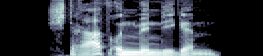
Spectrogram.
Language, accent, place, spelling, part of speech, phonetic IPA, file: German, Germany, Berlin, strafunmündigem, adjective, [ˈʃtʁaːfˌʔʊnmʏndɪɡəm], De-strafunmündigem.ogg
- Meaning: strong dative masculine/neuter singular of strafunmündig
